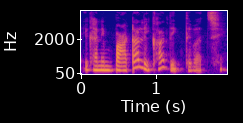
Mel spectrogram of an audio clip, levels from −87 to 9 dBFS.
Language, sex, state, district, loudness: Bengali, female, West Bengal, Cooch Behar, -20 LUFS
